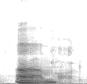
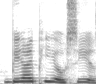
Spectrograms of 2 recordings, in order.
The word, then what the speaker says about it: BIPOC: Oh, BIPOC, that's how it's said. Okay. – Or BIPOC is also valid.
